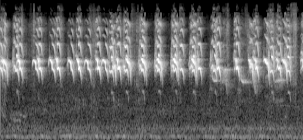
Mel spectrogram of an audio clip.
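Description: A brood of newly hatched chicks peeping nonstop: high, bright, downslurred cheeps overlapping in a rapid chorus, several each second, with no other sounds of note.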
